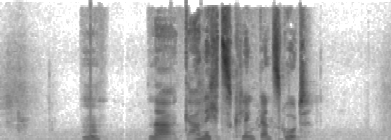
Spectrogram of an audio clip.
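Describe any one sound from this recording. A second young woman answers with a hum and a soft remark.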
